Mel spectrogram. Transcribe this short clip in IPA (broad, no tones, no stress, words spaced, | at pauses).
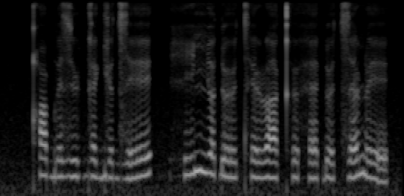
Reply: qʰœbezy ɡɛɡʲœd͡ze | hiɲœ ɗøtʰe ɭakʰʏhɛ ɠøt͡sɛ ɳe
